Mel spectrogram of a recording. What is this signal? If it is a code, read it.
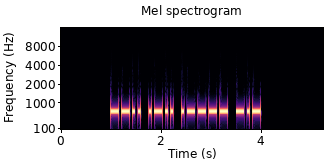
Morse code, heard as a keyed tone, about 22 wpm, 700 Hz. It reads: ZL1K
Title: DXCC-100 Call Signs - 4 Characters - Repeated 2x - 22wpm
